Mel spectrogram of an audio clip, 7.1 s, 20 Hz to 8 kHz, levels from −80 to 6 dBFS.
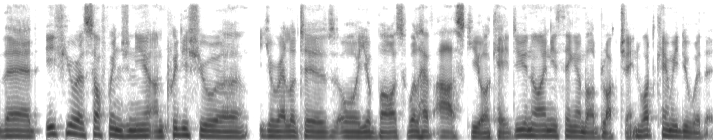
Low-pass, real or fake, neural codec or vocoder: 7.2 kHz; real; none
